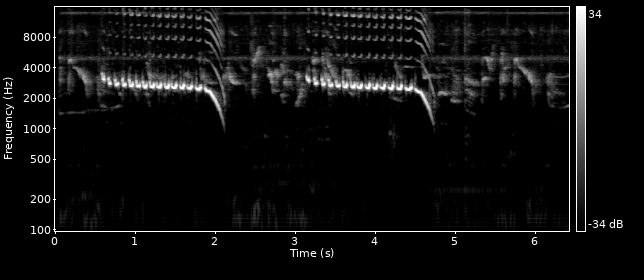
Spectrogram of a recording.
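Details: Sirtu singing in the morning, a lure song meant to provoke rivals: two loud, rapid trills of even, high pulses, each ending in a sharp downward sweep, with soft scattered chirps between and after them.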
